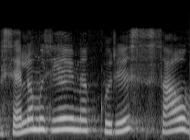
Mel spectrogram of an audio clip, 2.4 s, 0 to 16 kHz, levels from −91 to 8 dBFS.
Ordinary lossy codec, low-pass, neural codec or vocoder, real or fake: AAC, 96 kbps; 7.2 kHz; codec, 16 kHz, 4 kbps, FunCodec, trained on Chinese and English, 50 frames a second; fake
